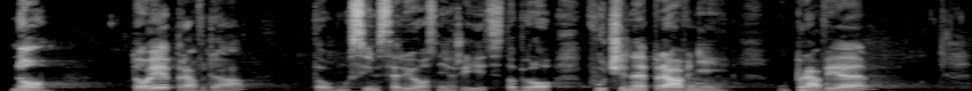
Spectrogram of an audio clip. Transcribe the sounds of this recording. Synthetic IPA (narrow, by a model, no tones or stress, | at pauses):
no | t̪ojɛpɾavda | t̪omusiːmsɛɾɪoːzɲɛriːt͡st̪obɪlofʔuːt͡ʃɪnɛːpɾaːvɲiː | ʔuːpɾavjɛ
